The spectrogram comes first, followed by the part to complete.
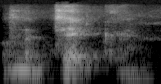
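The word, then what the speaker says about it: mitek: Our I is a long E and the E is a short I. So matik, and it goes along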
